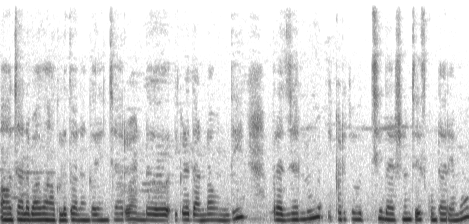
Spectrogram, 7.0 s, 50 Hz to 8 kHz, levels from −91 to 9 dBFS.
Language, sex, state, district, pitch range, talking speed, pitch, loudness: Telugu, female, Telangana, Nalgonda, 205-225 Hz, 125 wpm, 215 Hz, -16 LUFS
